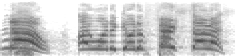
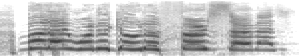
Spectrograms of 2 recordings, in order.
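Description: First: Put-on high, loud, shouted child voice; whiny child shout. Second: Put-on high, loud, slow whiny child voice; crying child. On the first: Daughter to dad refusing again, high whiny shout. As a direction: yell it like a stubborn nine-year-old. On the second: Daughter to dad after tears start, high whiny wail. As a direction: wail it like a teary nine-year-old. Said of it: "tears start rolling".

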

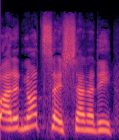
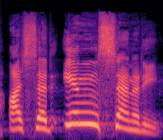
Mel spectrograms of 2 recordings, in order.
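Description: First: Said in the usual way. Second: "insanity" with its first syllable, in, stretched and punched; stress on IN of insanity. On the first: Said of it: "I said insanity. It's a different word". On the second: Retold or imitated. Dad correcting his son on the word, stressing IN in "insanity". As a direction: lean hard on the "in" of "insanity". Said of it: "It's a different word".

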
